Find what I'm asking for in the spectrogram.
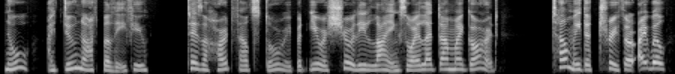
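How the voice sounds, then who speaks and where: A woman voicing a spirited young gentlewoman who speaks sharply and commandingly, with a thick accent. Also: mid-range voice, sing-song, normal speed, no room sound, studio quality, pitched above the performer's own voice, close to an everyday voice. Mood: defiant.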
